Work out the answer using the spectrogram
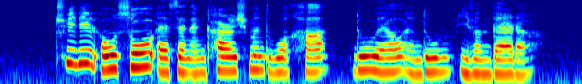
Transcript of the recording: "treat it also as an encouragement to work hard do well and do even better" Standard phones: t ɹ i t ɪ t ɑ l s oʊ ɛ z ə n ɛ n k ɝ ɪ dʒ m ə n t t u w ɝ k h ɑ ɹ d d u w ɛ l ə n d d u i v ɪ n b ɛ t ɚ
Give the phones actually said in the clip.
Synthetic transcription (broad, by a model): t ɹ i t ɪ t ɑ l s oʊ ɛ s ə n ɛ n k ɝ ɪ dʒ m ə n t t u w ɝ k h ɑ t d d u w ɛ l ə n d d u i v ɪ n b ɛ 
